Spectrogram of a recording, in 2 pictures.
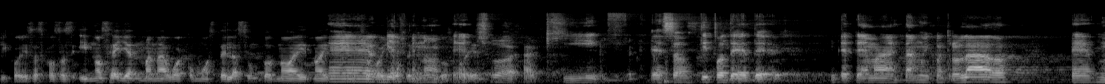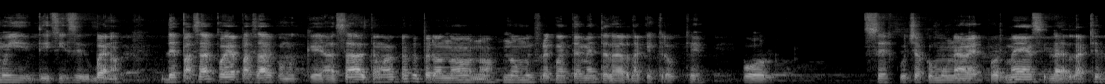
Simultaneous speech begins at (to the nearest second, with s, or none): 3 s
